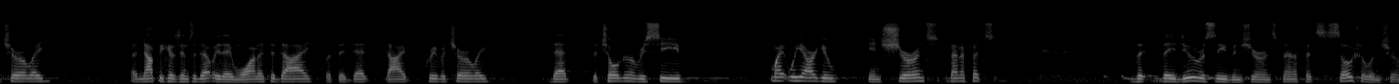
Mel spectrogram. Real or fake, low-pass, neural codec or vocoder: fake; 7.2 kHz; codec, 16 kHz in and 24 kHz out, 1 kbps, XY-Tokenizer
